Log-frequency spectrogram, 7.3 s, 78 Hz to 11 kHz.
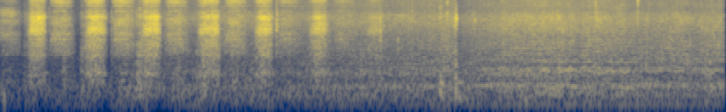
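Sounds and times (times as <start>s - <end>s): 
breathy rhythmic puffs: 0.0s - 4.0s
honeybees buzzing in an opened beehive: 0.0s - 7.2s.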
